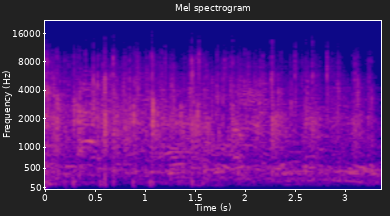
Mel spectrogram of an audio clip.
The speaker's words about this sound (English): Clap for the Lord Jesus.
